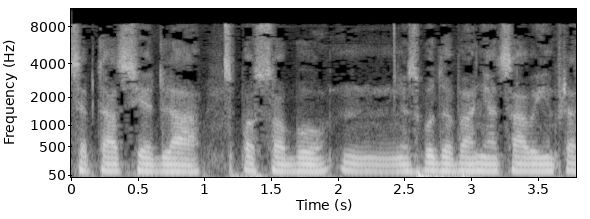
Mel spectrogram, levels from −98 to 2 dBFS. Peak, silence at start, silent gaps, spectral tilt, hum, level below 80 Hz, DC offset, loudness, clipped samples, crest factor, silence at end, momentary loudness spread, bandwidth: -4 dBFS; 0 s; none; -5.5 dB/octave; none; -30 dBFS; under 0.1%; -17 LUFS; under 0.1%; 14 dB; 0 s; 4 LU; 8.8 kHz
